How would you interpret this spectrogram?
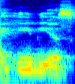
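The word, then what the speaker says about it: heinous: घिनौना यानी हिनियू एस ये स्पेलिंग नहीं है ही नियस की ही नियस की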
